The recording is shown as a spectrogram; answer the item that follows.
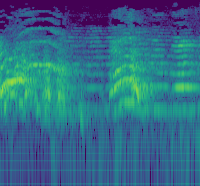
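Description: Young children squealing and shrieking in high voices, two calls, the second held long, an excited, half-scared reaction to a toad hopping on the floor.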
